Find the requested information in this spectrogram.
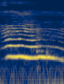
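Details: A baby's loud, sustained, wailing protest cry in a small room, angry at the mother for using a laptop instead of picking the baby up.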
